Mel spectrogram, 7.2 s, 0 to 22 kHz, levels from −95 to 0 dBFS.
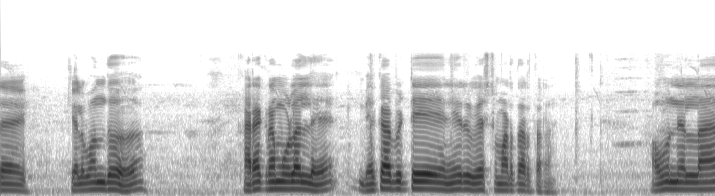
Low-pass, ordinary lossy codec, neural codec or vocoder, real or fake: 7.2 kHz; none; none; real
